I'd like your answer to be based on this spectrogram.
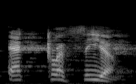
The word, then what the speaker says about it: ekklesia: It's the word ekklesia.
